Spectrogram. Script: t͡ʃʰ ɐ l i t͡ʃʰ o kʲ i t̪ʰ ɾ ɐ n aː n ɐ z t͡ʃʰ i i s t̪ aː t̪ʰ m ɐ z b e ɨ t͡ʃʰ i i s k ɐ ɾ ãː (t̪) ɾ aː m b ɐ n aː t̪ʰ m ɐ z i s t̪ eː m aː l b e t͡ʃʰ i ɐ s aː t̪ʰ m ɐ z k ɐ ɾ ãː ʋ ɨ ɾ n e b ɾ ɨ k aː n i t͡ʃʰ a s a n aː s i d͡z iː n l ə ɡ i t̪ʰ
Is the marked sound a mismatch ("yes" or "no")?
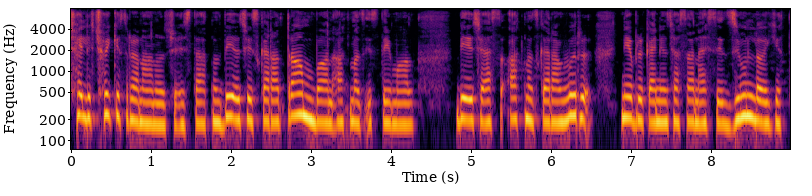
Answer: no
